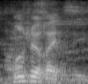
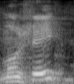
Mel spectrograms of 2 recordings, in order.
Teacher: mangerai, on prononce le R, et manger, on ne prononce pas le R. Donc il est plus court.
